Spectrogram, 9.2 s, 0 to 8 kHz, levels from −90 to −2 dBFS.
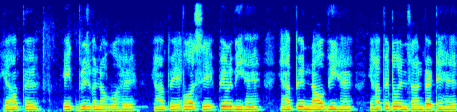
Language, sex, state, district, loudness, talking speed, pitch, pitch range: Hindi, female, Uttar Pradesh, Deoria, -24 LUFS, 190 wpm, 205 Hz, 195-210 Hz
